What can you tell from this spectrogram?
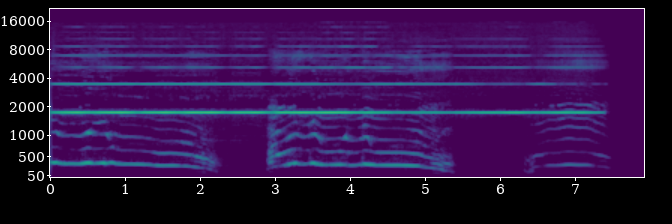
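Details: Landseer Newfoundland named Chester singing along to a harmonica with three long, mournful howls, each holding steady before dropping away at the end, over a single sustained high harmonica note.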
